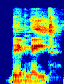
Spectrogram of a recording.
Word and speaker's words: Big Nate: Big Naughty up in here? – Big Nate. – Nate? Say your name right. Nate, Naughty. Nate.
